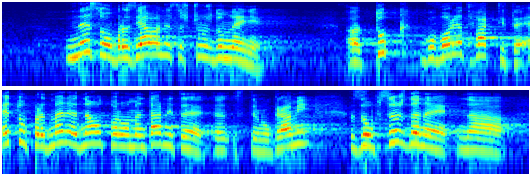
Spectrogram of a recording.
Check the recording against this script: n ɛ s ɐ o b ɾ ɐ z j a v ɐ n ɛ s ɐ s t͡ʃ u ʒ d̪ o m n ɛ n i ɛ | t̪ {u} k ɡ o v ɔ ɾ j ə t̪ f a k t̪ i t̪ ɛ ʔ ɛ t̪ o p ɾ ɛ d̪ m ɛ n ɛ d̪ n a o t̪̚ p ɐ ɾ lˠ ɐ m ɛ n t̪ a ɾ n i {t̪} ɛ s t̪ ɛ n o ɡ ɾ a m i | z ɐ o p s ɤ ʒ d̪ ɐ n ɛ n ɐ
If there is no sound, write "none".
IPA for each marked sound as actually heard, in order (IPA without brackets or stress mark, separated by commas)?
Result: u, t̪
